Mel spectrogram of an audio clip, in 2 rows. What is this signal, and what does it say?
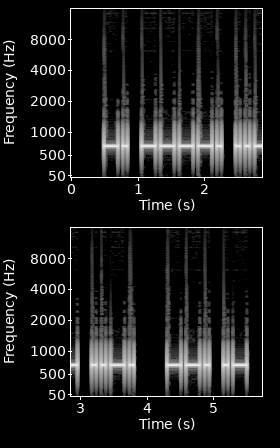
Morse code, heard as a keyed tone, about 17 wpm, 700 Hz. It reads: N9UF GA
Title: SOTA QSO Practice 17wpm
